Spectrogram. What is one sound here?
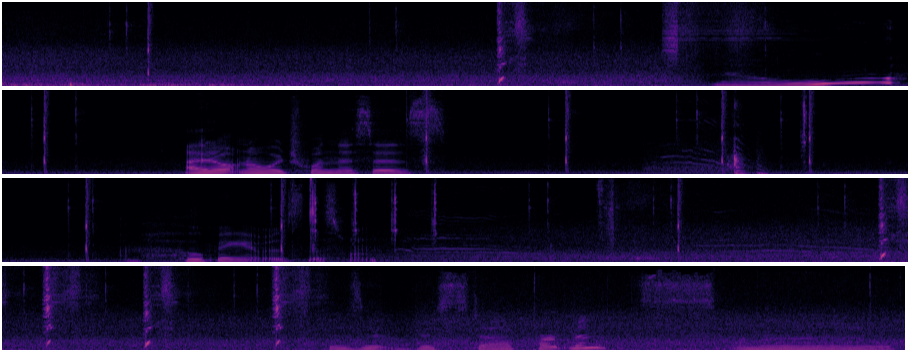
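Short soft clicks sound now and then.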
